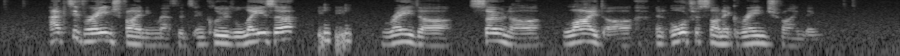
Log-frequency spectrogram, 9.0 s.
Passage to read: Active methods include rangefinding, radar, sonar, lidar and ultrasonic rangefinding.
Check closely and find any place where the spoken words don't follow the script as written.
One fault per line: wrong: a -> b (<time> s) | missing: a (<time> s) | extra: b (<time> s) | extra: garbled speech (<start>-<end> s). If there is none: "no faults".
extra: rangefinding (0.8 s)
wrong: rangefinding -> laser (2.3 s)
